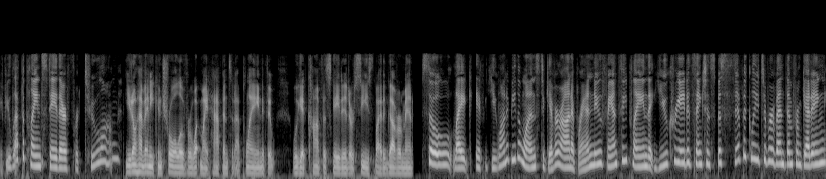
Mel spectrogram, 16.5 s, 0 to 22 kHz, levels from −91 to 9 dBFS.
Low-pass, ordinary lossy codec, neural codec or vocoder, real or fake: 7.2 kHz; MP3, 64 kbps; codec, 16 kHz, 4.8 kbps, FACodec; fake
